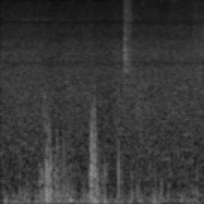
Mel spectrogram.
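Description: Wind buffeting a handheld phone's microphone over street noise, with two sudden bumps about half a second and a second in.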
